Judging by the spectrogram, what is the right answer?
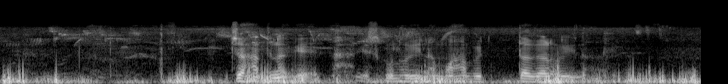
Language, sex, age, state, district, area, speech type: Santali, male, 30-45, Jharkhand, Seraikela Kharsawan, rural, spontaneous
